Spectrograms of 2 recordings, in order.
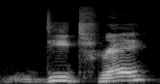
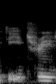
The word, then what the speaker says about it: Detre: So Detre. That's very good. It's actually French in origin, but my husband's family Americanized it, so they just say Dietrich, just so everybody here can pronounce it better.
